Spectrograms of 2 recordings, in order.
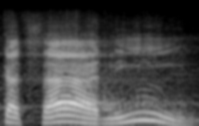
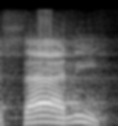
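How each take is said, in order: First: The final vowel is long. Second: The final vowel is short. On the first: This is the original form of the word. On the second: The vowel is shortened to fit the verse meter. "yaknya dibuang"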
